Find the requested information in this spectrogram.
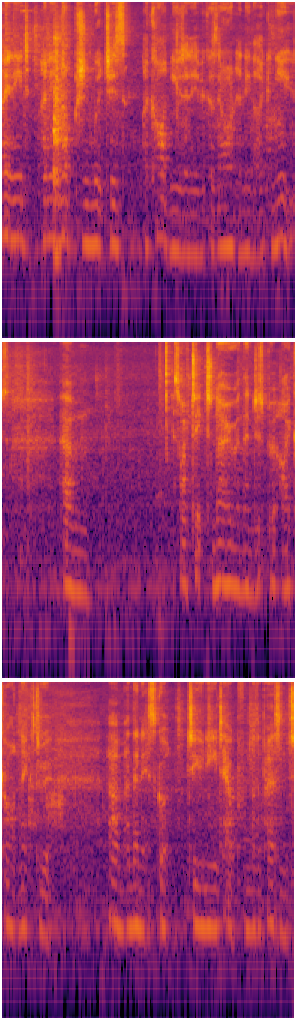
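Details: Adult woman with vocal cord paralysis, which she says can be heard, for which she takes no medication: vocal cord paralysis (breathy dysphonia).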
